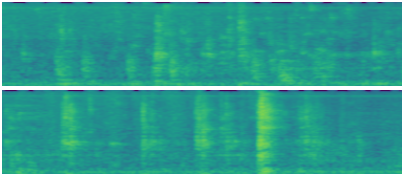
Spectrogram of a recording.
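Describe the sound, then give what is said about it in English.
Running tap water splashes steadily over a chopping board being rinsed, with small clattering knocks throughout and one sharper clunk near the end, moderately loud. “Just cleaning the chopping board.”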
